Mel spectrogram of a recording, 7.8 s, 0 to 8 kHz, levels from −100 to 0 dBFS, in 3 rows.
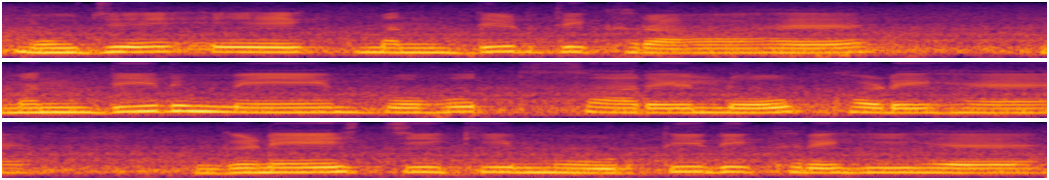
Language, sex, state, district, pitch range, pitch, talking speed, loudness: Hindi, male, Chandigarh, Chandigarh, 200-225 Hz, 210 Hz, 155 wpm, -15 LUFS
